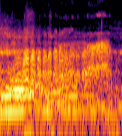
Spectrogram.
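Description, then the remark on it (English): Loud snarling and growling from wolves attacking a soldier, pulling him to the ground and gnawing at him, in a continuous, harsh rumble, aggressive and unbroken for about a second, with no talking. “Just to clarify, this is not the general, he's standing right beside the general, but the wolves go after the soldier, pull him down to the ground, gnaw at him, and it actually kills him, so they kind of rip him apart, I guess.”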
